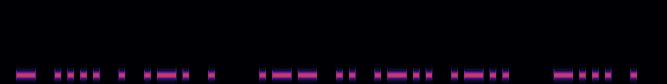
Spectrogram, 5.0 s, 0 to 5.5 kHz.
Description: Morse code, heard as a keyed tone, about 25 wpm, 600 Hz. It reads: THERE WILL BE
